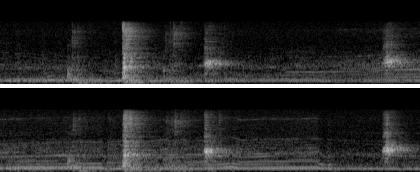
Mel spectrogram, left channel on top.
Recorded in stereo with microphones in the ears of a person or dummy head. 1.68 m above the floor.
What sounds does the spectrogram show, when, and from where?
0.7 s footsteps: 70° left (ahead or behind), 7 m; by 1.9 s 75° left (ahead or behind), 6 m
2.0 s a whoosh: 30° right (ahead or behind), 2.5 m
